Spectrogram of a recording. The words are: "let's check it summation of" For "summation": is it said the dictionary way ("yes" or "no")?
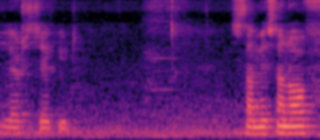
no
